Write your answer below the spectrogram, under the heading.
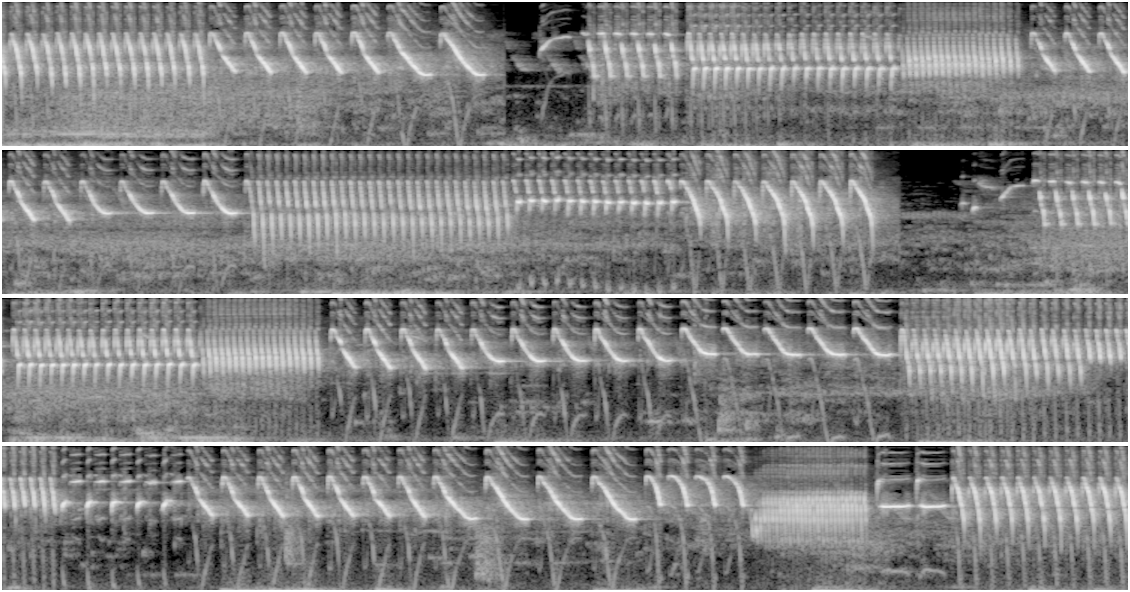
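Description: Domestic canary singing a long continuous song of fast trills and rolls made of rapidly repeated falling notes, broken by short pauses about three and a half and thirteen and a half seconds in.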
